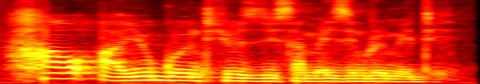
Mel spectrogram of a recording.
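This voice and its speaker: A man's voice: on the low side, very animated, a little fast, darkish tone. A man with a Ugandan English accent hosts a how-to video. His delivery is emphatic and promotional, walking viewers through steps and repeatedly checking that they follow. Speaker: channel host.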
